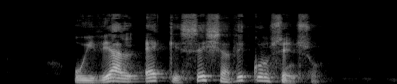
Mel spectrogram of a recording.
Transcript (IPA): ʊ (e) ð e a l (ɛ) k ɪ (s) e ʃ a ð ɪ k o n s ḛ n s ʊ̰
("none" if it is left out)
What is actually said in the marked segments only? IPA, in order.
i, ɛ, s

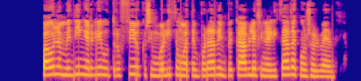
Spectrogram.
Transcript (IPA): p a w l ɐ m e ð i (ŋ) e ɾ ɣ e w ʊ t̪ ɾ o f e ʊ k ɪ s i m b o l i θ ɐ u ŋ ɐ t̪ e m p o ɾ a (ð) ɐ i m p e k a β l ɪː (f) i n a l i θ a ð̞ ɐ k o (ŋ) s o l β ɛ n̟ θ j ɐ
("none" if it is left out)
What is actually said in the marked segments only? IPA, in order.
ŋ, ð, f, ŋ

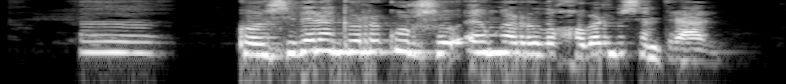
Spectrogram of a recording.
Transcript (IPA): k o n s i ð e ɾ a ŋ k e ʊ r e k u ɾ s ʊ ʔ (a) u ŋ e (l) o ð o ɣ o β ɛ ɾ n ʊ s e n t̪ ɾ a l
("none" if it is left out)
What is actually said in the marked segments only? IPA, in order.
ɛ, r

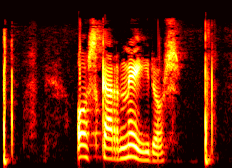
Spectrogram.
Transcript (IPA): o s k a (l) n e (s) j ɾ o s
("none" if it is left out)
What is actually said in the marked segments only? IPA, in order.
ɾ, none

